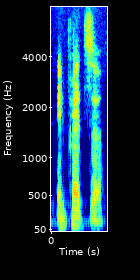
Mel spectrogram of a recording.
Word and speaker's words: Impreza: Yeah, in the UK they call it imprea. Like they throw a T in there somehow. I just call it an impreza because that's the way it's spelled.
